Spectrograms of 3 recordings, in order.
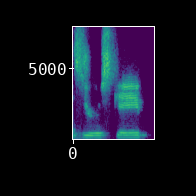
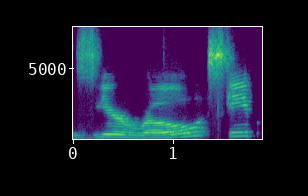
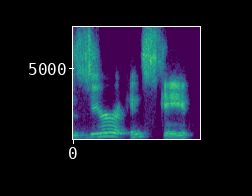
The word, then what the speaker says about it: Xeriscape: So let's briefly talk about Xeriscape. Xeriscape, it comes from the Greek word xeric, which means dry. Some people mispronounce it as Xeroscape, and to me that means a no landscape, whereas a Xeriscape can be quite colorful and diverse and attractive.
